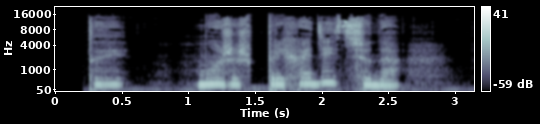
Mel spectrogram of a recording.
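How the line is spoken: Strained breathless exhale. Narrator (Russian): с трудом выдохнула я

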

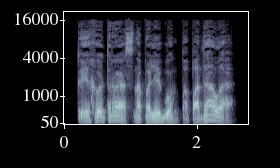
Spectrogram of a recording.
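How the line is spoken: Barking snap. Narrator (Russian): рявкнул

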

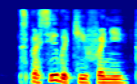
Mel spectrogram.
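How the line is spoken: Hurried interruption. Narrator (Russian): торопливо прервала ее Сьюзен

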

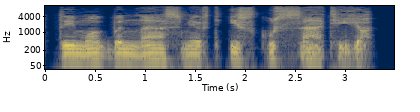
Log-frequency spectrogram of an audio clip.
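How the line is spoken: Hissed. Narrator (Russian): прошипел

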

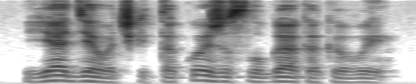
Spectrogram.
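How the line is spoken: Sad sigh. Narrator (Russian): печально вздохнул Лопатин

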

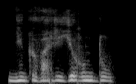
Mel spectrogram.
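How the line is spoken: Sharp, furious whisper. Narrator (Russian): резко прошептал с присущей ему яростью, очень зол

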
